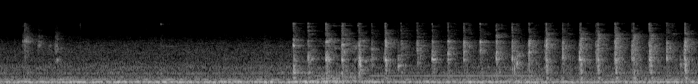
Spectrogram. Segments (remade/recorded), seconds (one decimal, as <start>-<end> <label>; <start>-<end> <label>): 0.0-3.2 recorded; 3.2-3.7 remade; 3.7-7.0 recorded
